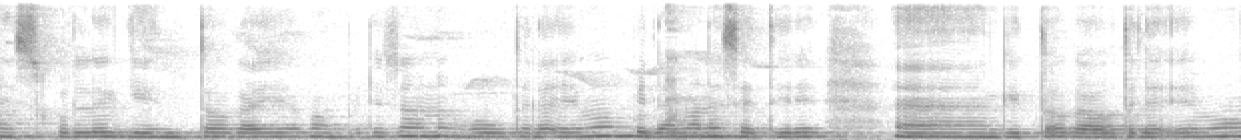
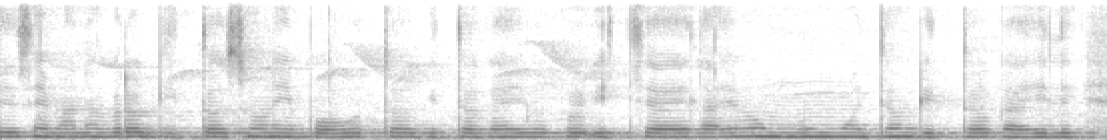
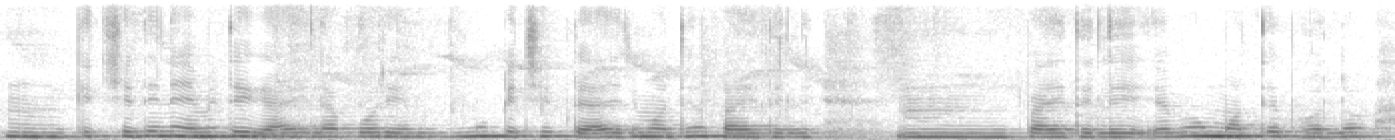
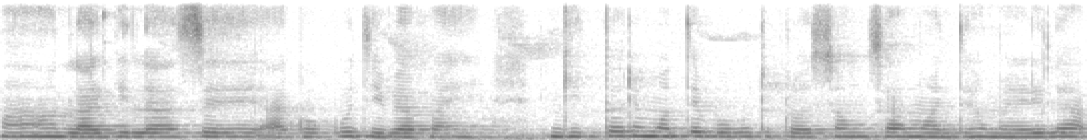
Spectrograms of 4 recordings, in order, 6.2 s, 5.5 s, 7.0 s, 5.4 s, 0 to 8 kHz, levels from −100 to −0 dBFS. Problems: constant background noise, continuous background conversations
